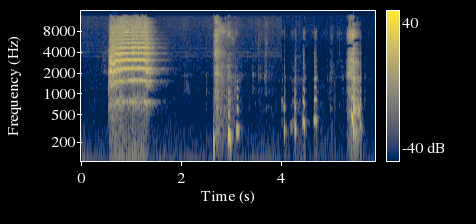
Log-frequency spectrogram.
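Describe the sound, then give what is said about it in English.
A dog named Gideon lets out one loud, piercing, high-pitched scream lasting about a second, followed after a pause by several shorter, rougher yelps and clicking bursts. “The kids will interact with each other, and Gideon will scream as loud as she can over their heads.”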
